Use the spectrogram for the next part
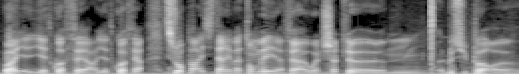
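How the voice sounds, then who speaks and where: High-voiced Frenchman doing play-by-play esports commentary. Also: fast, noisy background. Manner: play-by-play announcer calling fights excitedly, repeating player names. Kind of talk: live video game match commentary.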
